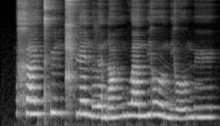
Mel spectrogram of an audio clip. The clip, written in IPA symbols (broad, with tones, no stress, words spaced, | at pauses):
xa˥ɪ̯t̪ʰy˥nt͡ɕʰɥɛ˥˩n lə̰˨˩nɑ˧˥ŋmwä˥ n̪jo˥˩ʊ̯ n̪jo˧˥ʊ̯my˥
